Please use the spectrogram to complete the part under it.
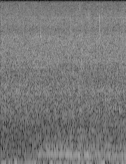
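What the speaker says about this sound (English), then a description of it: "It is red rain, yes, but it is not acid rain." Red rain falling in the Kenshi game, a steady, even wash of rainfall with a low rumbling undertone, soft and unbroken, with no voices.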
